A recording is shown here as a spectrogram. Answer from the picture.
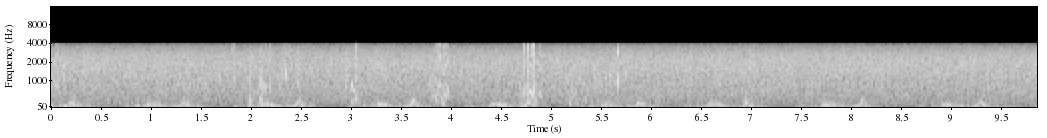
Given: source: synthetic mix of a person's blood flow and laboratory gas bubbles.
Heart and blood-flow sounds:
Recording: Doppler ultrasound of blood flow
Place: precordium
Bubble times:
0.00-0.11 s: bubbles
1.80-1.84 s: bubbles
1.96-2.23 s: bubbles
2.31-2.40 s: bubbles
2.43-2.51 s: bubbles
2.93-3.14 s: bubbles
3.76-4.01 s: bubbles
4.60-4.96 s: bubbles
5.14-5.71 s: bubbles
From the record:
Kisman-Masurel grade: 233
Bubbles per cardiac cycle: several, 3 to 8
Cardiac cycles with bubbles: 50 to 99%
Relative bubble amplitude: loud (0.450 to 0.775)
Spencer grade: 3 (all of the cardiac periods contain showers or single bubble signals, but not dominating or overriding the cardiac motion signals)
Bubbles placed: only in the low amplitude regions of the cardiac cycle

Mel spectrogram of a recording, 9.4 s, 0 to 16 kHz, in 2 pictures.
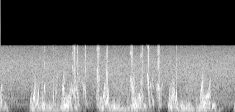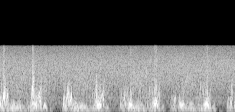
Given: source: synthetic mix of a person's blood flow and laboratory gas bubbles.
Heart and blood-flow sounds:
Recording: Doppler ultrasound of blood flow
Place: precordium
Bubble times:
0.77-0.93 s: bubbles
1.04-1.15 s: bubbles
1.40-1.77 s: bubbles
1.90-2.23 s: bubbles
2.59-2.70 s: bubbles
2.80-3.27 s: bubbles
3.38-3.48 s: bubbles
From the record:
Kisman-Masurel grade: 222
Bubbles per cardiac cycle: several, 3 to 8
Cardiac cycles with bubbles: 10 to 50%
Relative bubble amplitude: moderate (0.250 to 0.450)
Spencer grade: 2 (many but less than half of the cardiac periods contain bubble signals, singularly or in groups)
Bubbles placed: anywhere in the cardiac cycle

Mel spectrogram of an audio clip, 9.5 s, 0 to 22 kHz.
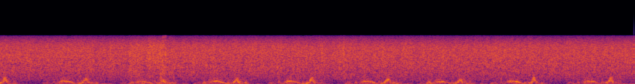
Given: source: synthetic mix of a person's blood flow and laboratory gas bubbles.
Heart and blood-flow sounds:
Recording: Doppler ultrasound of blood flow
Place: precordium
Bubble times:
2.40-2.73 s: bubbles
3.09-3.15 s: bubbles
From the record:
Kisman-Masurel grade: 112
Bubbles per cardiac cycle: 1 to 2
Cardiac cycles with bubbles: 1 to 10%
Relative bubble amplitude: moderate (0.250 to 0.450)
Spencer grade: 1 (occasional bubble signal discernible with the cardiac motion signal, with majority of cardiac periods free of bubbles)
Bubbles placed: anywhere in the cardiac cycle

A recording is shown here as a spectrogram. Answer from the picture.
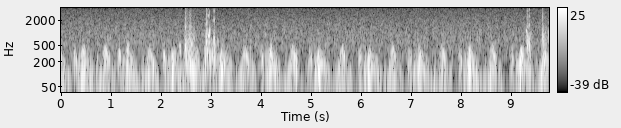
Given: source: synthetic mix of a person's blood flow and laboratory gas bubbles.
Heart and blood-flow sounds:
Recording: Doppler ultrasound of blood flow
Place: precordium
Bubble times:
2.35-2.42 s: bubbles
2.44-2.71 s: bubbles
2.84-3.16 s: bubbles
9.28-9.42 s: bubbles
9.59-9.78 s: bubbles
From the record:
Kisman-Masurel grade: 223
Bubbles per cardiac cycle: several, 3 to 8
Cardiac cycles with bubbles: 10 to 50%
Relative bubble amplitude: loud (0.450 to 0.775)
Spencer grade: 2 (many but less than half of the cardiac periods contain bubble signals, singularly or in groups)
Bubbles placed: only in the low amplitude regions of the cardiac cycle

